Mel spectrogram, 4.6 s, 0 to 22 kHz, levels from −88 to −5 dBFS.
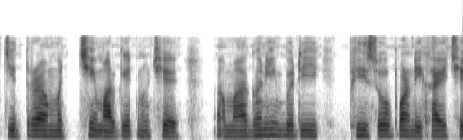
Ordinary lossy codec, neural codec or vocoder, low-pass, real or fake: none; vocoder, 22.05 kHz, 80 mel bands, HiFi-GAN; 7.2 kHz; fake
